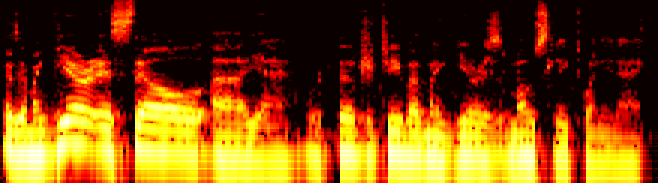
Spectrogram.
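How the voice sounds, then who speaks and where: A man streaming a game, chatting casually in a rambling, relaxed way and laughing often. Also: mid-range voice, moderate pace. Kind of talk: casual gameplay livestream chat.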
